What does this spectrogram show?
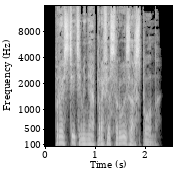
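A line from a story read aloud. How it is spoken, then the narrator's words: Apologetic tone, smiling. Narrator (Russian): говорить виноватым тоном, ослепительно улыбаясь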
